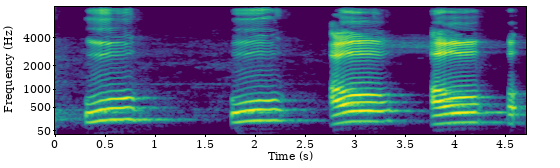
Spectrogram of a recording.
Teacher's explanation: हमारे ओष्ठ की जो स्थिति होती है वो गोल हो जाती है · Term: वृत्ताकार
